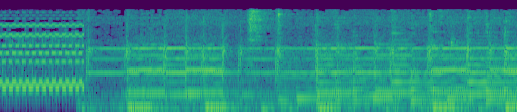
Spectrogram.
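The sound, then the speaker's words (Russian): A brief electronic telephone ring sounds at the start, before a listener's call, a steady high-pitched trill lasting under a second, then gives way to an upbeat jingle with a thumping beat. “Скончим программу таким телефонованием.”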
